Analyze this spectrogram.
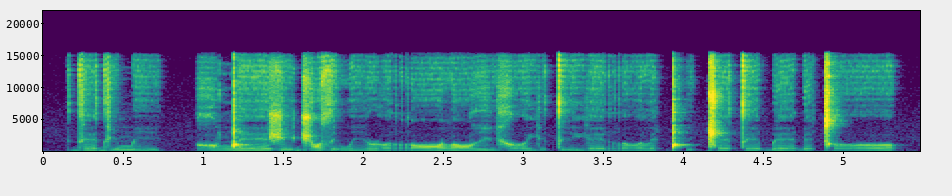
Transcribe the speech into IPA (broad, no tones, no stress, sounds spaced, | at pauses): d eː d ḭ m i | ɣ ɔ ŋ͡ǃ eː ʒ ḭ d͡ʒ ɔ z ḭ w iː ɹ ɤ r ɔː l ɔ ɣ ḭ ɣ ɤː j ḭ t ḭ j e r ɤː l e ǃʼ ḭ ǁ e t e ɓ eː ɗ e ǀ ɤː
